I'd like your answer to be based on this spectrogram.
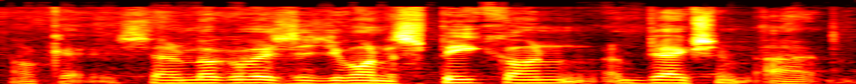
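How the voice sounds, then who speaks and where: A man presiding over a state senate, calling votes in brisk, formulaic procedural announcements. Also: mid-range voice, fairly even intonation, darkish tone. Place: large legislative chamber.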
